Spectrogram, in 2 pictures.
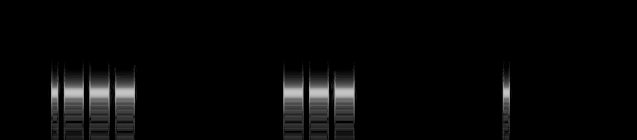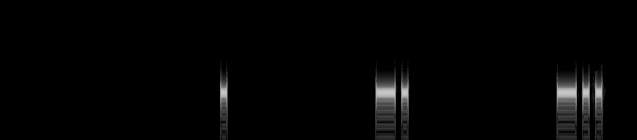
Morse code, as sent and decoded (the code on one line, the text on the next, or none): .--- --- . / . -. -..
JOE END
